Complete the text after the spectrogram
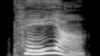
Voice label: "培养", Chinese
